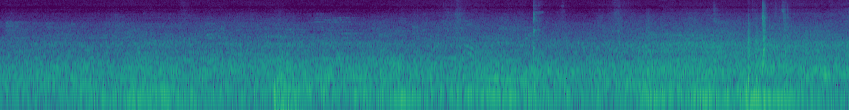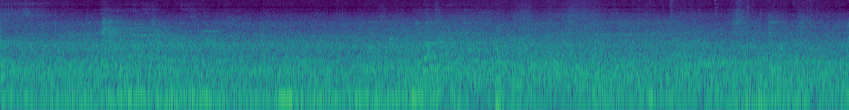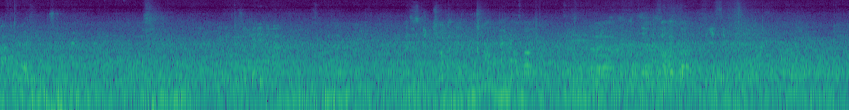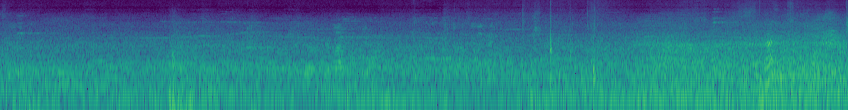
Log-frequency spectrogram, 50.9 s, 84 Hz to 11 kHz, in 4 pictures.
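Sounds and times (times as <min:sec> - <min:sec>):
crowd noise: 0:00.0 - 0:50.9
low rumbling hall noise: 0:00.0 - 0:50.9.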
